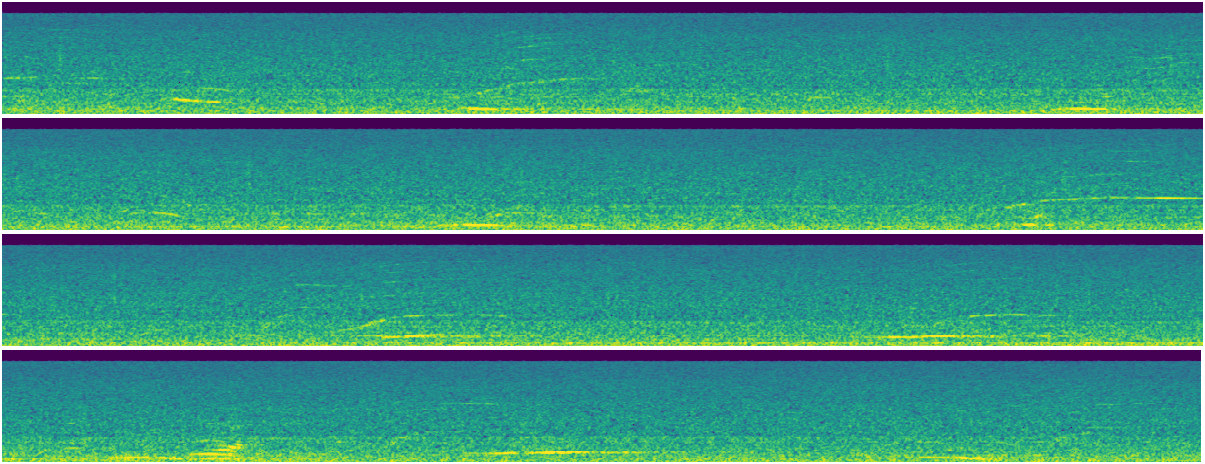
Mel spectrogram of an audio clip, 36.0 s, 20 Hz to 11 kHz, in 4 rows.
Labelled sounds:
0.0	0.6	humpback whale, 1.0 to 4.7 kHz
4.1	4.4	humpback whale, 0.99 to 1.1 kHz
16.8	18.0	humpback whale, 0.86 to 4.1 kHz
20.2	20.5	humpback whale, 2.2 to 2.4 kHz
25.1	25.7	humpback whale, 0.86 to 4.6 kHz
30.3	30.6	humpback whale, 2.1 to 2.2 kHz

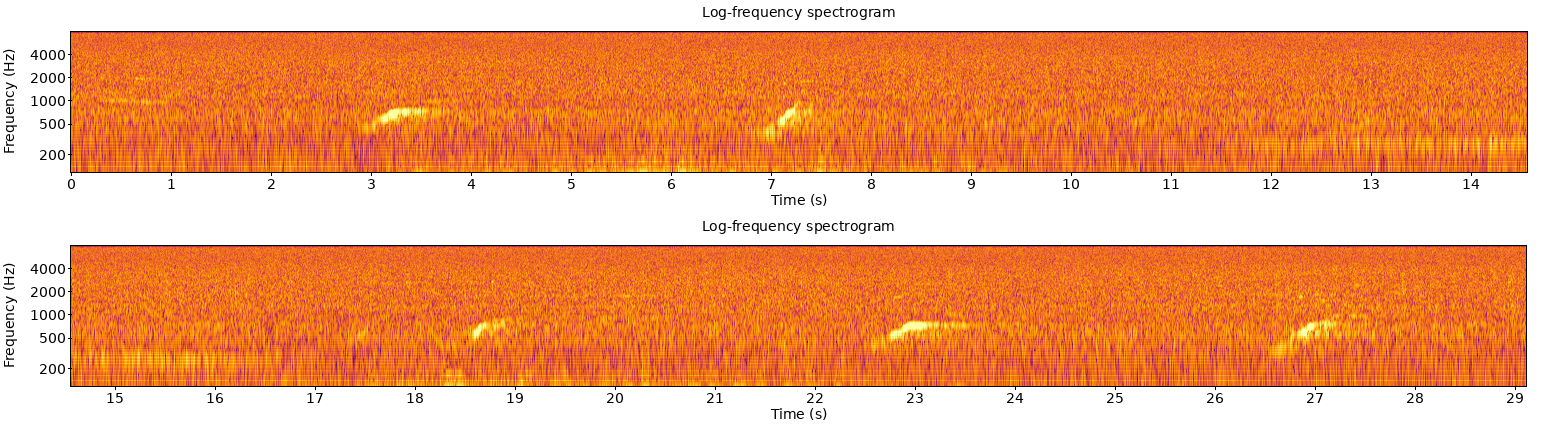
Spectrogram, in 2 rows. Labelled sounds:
27.0	27.3	humpback whale, 0.80 to 1.0 kHz

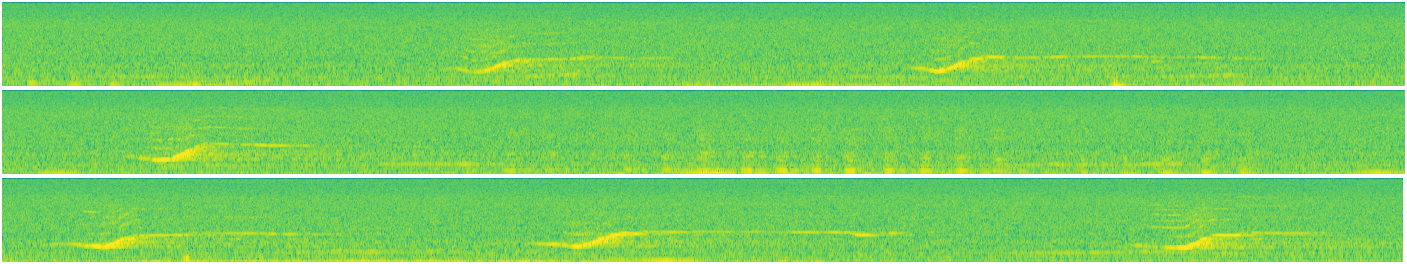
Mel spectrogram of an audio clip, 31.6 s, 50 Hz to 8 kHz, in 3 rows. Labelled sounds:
3.7	4.5	humpback whale, 0.80 to 2.9 kHz
7.2	7.6	humpback whale, 0.80 to 1.1 kHz
9.2	9.5	humpback whale, 0.90 to 1.0 kHz
11.9	12.7	humpback whale, 0.80 to 2.3 kHz
22.9	24.1	humpback whale, 0.80 to 1.1 kHz
25.2	26.2	humpback whale, 0.80 to 1.2 kHz
27.2	27.8	humpback whale, 0.86 to 1.2 kHz
29.6	30.9	humpback whale, 0.80 to 3.2 kHz

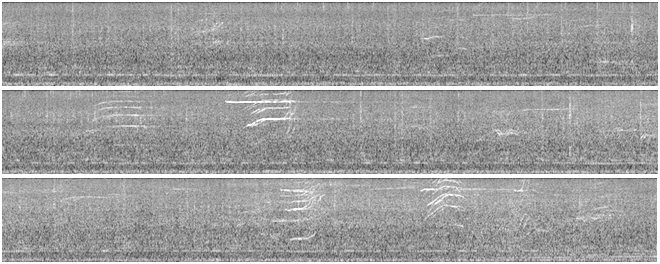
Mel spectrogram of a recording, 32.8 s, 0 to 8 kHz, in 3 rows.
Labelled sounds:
6.9	7.4	killer whale, southern resident, 1.1 to 2.7 kHz
12.3	13.4	killer whale, southern resident, 1.7 to 5.3 kHz
19.1	19.5	killer whale, southern resident, 0.62 to 1.9 kHz
26.3	27.5	killer whale, southern resident, 0.84 to 7.6 kHz

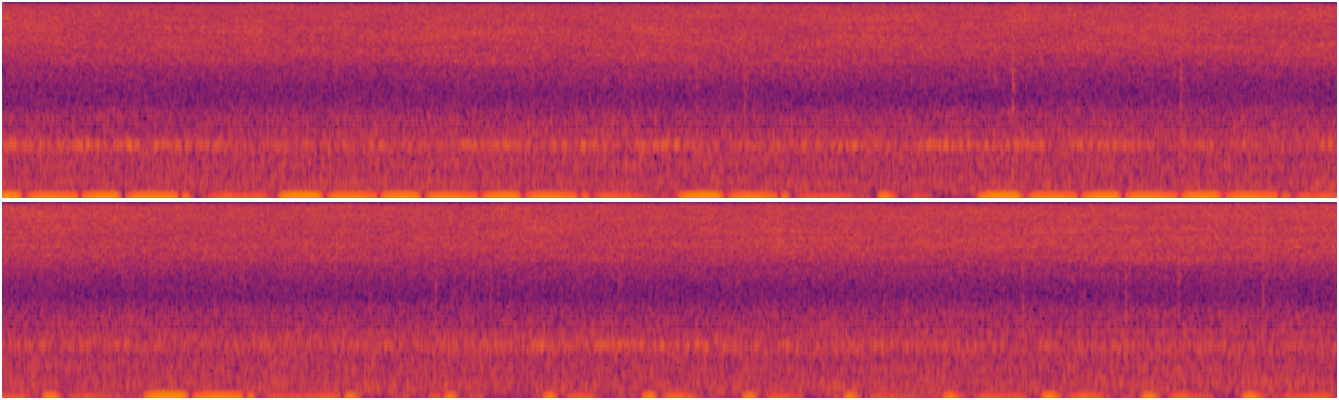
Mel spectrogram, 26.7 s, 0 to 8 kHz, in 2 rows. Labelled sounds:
21.7	26.7	vessel noise, 0 to 8.0 kHz

